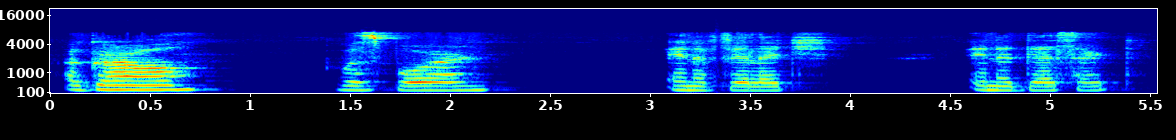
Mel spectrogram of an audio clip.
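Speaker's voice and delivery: very slow, halting, pauses mid-phrase. Retelling reading a story aloud after being told to slow down: reading very slowly. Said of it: "Slow down, slower, much slower".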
